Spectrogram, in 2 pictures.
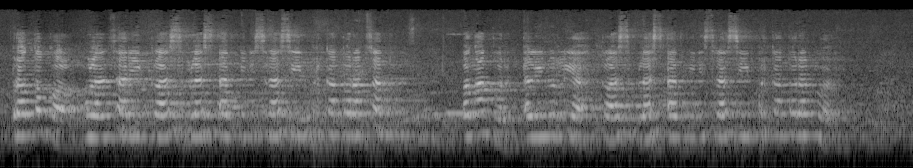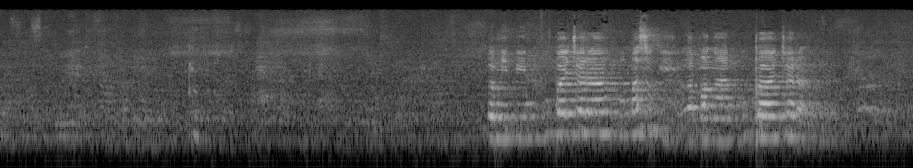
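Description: Young voices sing together nearby.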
